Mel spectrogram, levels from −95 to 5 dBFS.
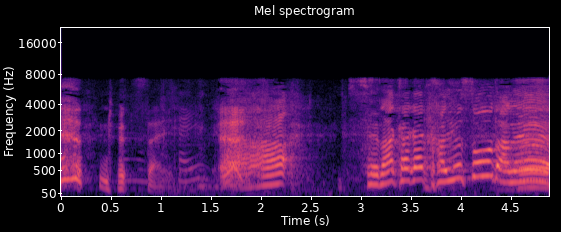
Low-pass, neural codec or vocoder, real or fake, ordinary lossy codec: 7.2 kHz; none; real; none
